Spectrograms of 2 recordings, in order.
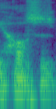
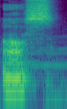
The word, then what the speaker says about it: Hoss: We're going to go and see Hoss's base, because Hoss, or as we call it in Yorkshire where I come from, an Oss. We don't pronounce the H. H's are for posh people.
